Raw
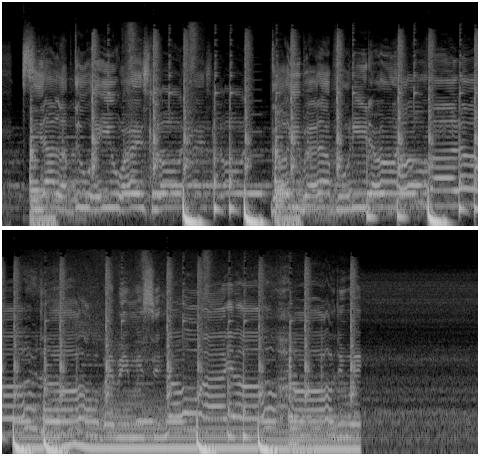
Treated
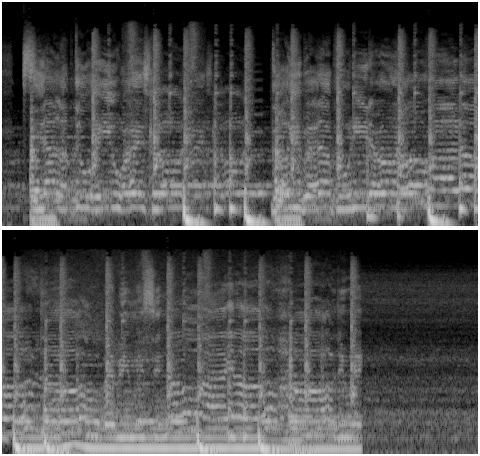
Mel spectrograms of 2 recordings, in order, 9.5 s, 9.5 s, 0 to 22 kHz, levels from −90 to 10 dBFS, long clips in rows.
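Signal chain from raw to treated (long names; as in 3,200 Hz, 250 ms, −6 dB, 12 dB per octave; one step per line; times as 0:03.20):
string-ensemble chorus
level +6 dB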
